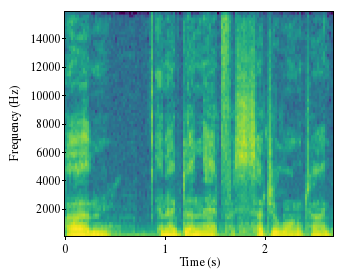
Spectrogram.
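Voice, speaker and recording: Fairly quick speech in an American accent with a dark, mellow tone. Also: woman. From New York City (Brooklyn). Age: 80s+. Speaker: clinical social worker. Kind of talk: interview.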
